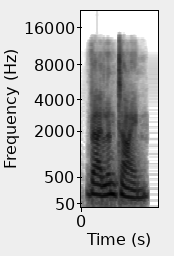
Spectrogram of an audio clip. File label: "valentine", Indian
